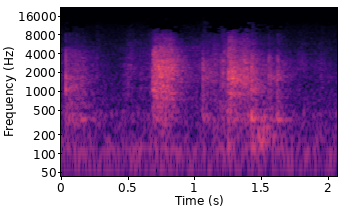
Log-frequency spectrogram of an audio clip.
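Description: Sheets of paper rustling and sliding as they are pulled through and out of a folder, in three short bursts. The two later bursts are the loudest.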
